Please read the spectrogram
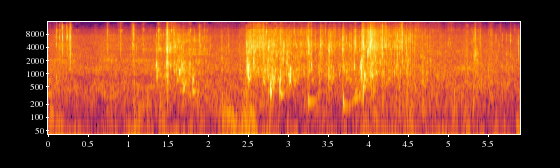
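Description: A hooked trout thrashing at the surface of a creek: a run of irregular splashes starting about a second in and dying away near four seconds, over the steady rush of the stream.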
